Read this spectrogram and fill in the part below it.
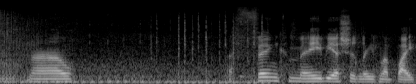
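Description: A motorcycle engine idles and rumbles.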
